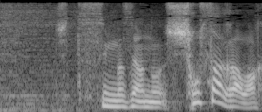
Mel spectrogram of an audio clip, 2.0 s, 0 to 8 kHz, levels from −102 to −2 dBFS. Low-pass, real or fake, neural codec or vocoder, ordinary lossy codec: 7.2 kHz; real; none; none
